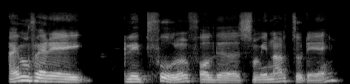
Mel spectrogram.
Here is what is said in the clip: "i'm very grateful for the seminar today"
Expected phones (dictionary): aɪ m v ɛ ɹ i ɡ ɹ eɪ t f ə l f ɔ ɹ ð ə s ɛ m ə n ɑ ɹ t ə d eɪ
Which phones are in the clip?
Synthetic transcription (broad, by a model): aɪ m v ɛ ɹ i ɡ ɹ eɪ t f ə l f ɔ ɹ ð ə s ɛ m ə n ɑ ɹ t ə d eɪ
